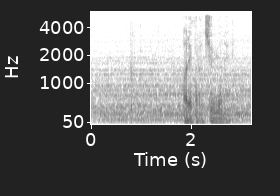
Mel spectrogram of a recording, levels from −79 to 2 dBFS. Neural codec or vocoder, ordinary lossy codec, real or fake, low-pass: none; none; real; 5.4 kHz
